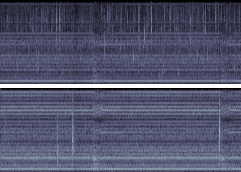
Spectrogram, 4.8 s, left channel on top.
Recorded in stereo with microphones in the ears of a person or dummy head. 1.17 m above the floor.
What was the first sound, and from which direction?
A machine running, 45° right (ahead or behind).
